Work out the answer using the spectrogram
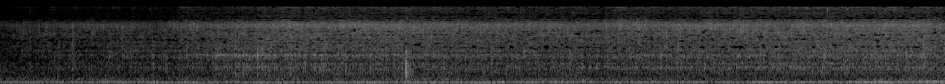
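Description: Paneer cubes sizzling as they fry in butter and oil in a hot pan. The sizzle is steady and grows louder about two seconds in.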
